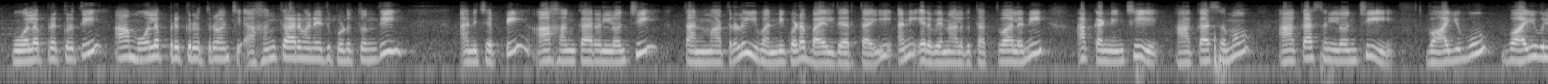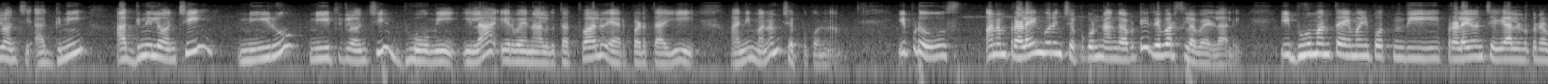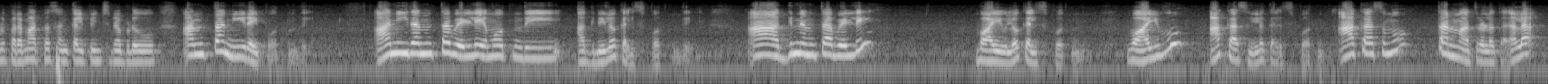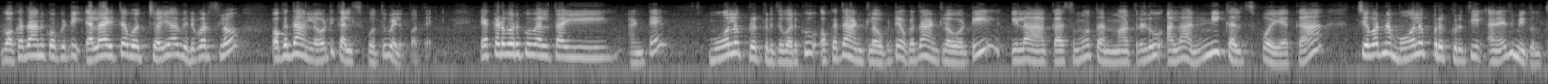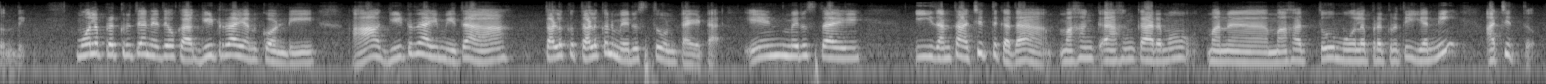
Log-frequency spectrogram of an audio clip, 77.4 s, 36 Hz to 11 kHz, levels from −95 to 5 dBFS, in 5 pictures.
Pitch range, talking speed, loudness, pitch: 180-255 Hz, 105 wpm, -19 LUFS, 215 Hz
